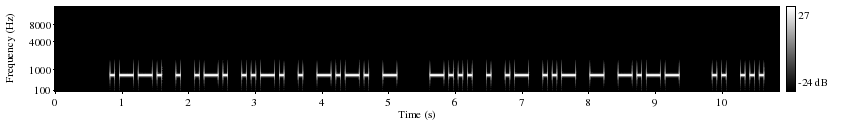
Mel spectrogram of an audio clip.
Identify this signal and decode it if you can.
Morse code, heard as a keyed tone, about 17 wpm, 700 Hz. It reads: PERFECT BEAUTY IS
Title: Sentences from Top 1200 Words 17wpm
